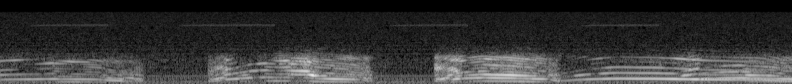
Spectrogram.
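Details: Hyena at an active den of the Naledi clan: a series of four long, rich moaning calls, each rising then sagging in pitch, separated by short pauses, over a faint steady hum and soft repeated high ticks.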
